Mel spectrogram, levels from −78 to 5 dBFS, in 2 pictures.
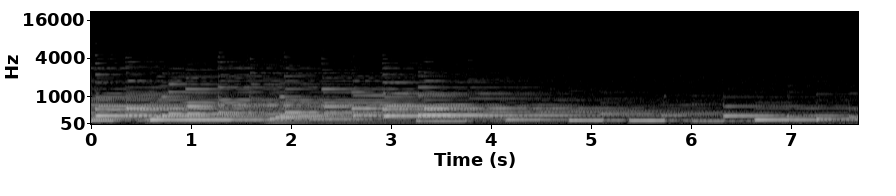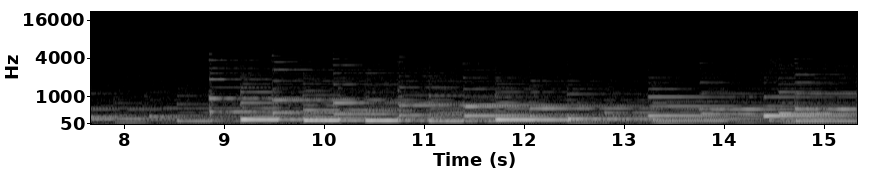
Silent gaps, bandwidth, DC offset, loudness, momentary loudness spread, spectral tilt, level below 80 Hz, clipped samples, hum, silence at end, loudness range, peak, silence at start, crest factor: none; 5 kHz; under 0.1%; -31 LUFS; 14 LU; -10 dB/octave; -68 dBFS; under 0.1%; none; 0 s; 8 LU; -16 dBFS; 0 s; 16 dB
